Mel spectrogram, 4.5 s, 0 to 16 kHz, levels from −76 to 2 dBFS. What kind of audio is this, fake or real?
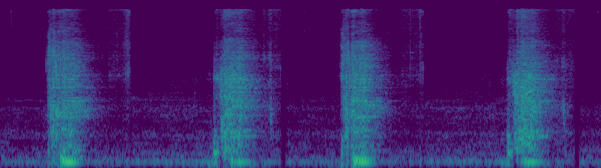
fake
